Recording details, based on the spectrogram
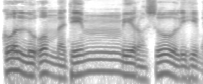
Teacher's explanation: Ini gampang kalau iklab setelah nun mati atau tanwin ada mim kecil. Berarti bunyi n-nya berubah menjadi m. Tapi bindeng.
